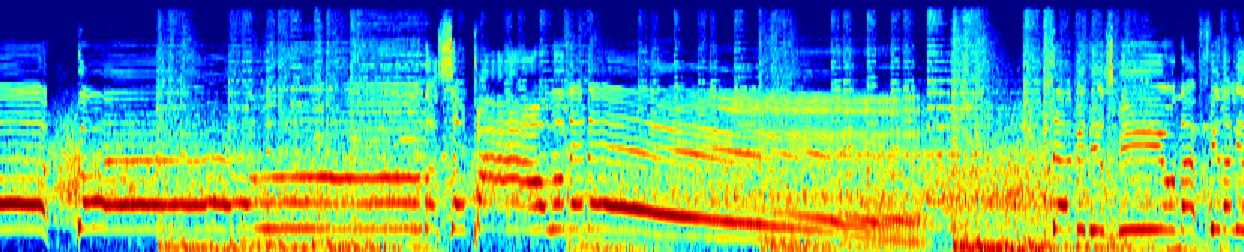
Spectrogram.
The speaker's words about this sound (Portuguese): Explode a torcida do São Paulo no Morumbi, a festa com Nenê.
